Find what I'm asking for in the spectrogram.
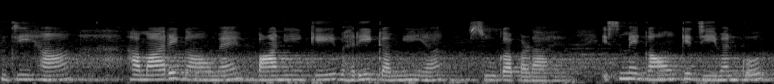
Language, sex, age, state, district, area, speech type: Hindi, female, 45-60, Madhya Pradesh, Hoshangabad, rural, spontaneous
